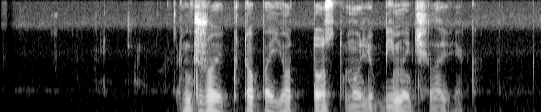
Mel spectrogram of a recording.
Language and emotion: Russian, neutral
